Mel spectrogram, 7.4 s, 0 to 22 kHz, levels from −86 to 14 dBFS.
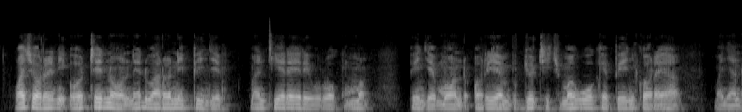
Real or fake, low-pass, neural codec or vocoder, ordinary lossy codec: real; 7.2 kHz; none; AAC, 32 kbps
